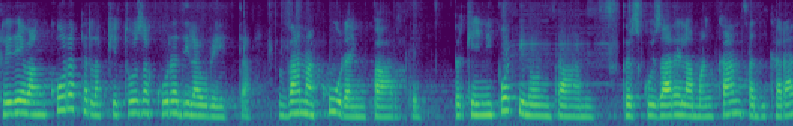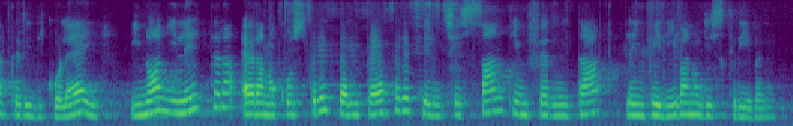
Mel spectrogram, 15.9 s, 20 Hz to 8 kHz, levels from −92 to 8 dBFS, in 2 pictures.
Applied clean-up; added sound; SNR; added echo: neural separator model SepFormer DNS4.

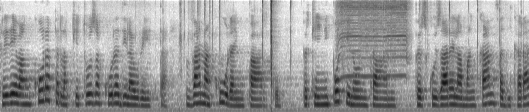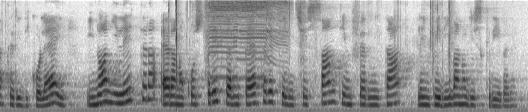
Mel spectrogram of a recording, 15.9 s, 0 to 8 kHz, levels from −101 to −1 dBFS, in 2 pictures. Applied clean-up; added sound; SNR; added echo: none; Camera; 15 dB; reverberation time 2.8 s.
